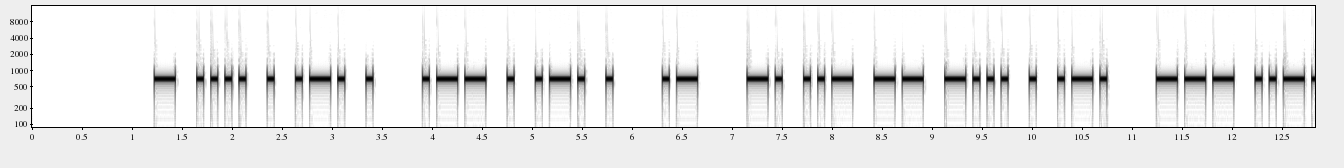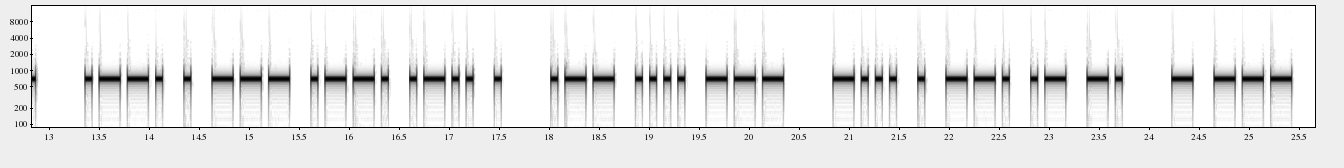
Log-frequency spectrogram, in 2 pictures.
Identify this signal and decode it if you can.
Morse code, heard as a keyed tone, about 17 wpm, 700 Hz. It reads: THERE WERE A NUMBER OF PEOPLE WHO BEGAN TO
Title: Sentences from Top 1000 Words - Review Part 1 - 17wpm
